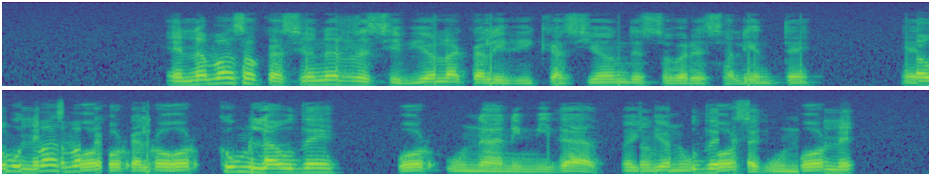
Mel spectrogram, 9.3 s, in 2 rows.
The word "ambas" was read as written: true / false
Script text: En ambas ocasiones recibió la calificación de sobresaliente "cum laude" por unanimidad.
true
